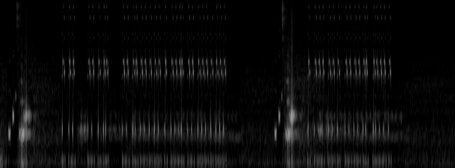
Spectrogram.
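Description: Quick electronic blips chirp rapidly in a steady run.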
